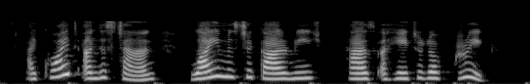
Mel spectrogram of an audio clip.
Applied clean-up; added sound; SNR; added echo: none; none; none; none.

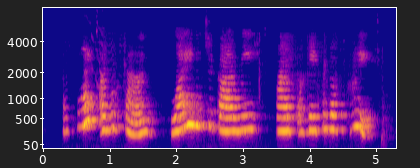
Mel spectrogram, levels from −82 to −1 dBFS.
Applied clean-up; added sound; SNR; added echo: neural mask model DeepFilterNet 3.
